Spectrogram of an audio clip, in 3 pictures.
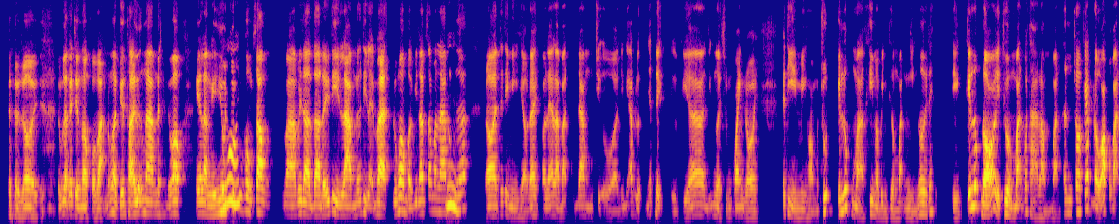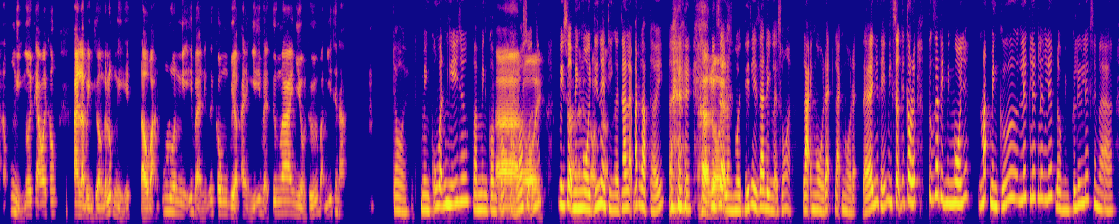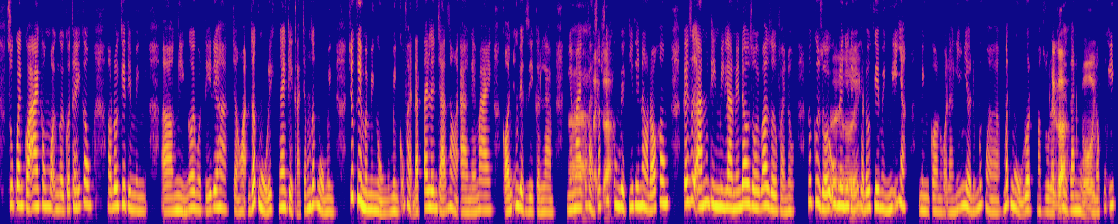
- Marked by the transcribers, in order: laugh; tapping; chuckle; laughing while speaking: "À"; chuckle
- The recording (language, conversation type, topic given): Vietnamese, advice, Làm sao để tôi cho phép bản thân nghỉ ngơi mà không cảm thấy có lỗi?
